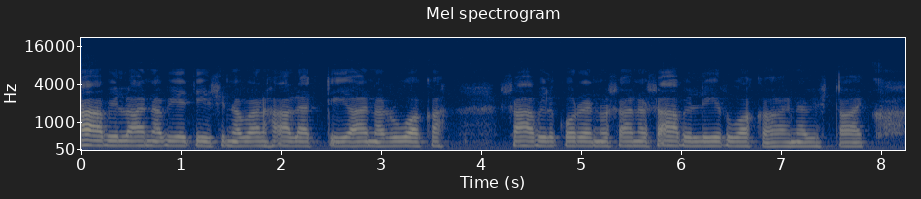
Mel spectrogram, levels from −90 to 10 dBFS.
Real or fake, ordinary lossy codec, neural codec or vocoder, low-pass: real; none; none; none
